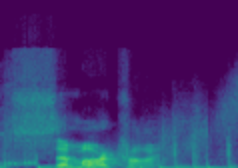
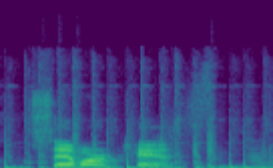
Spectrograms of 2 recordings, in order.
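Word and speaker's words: Samarkand: Capital was located in Samaran so Samar and let's see let's say it right Samar Samar can there we go Samaran is his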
